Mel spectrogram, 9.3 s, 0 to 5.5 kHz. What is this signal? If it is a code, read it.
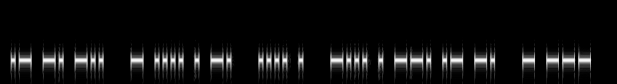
Morse code, heard as a keyed tone, about 20 wpm, 600 Hz. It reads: AND THEN HE BEGAN TO
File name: cw-books / winnie-the-pooh / winnie-20wpm-page-0039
